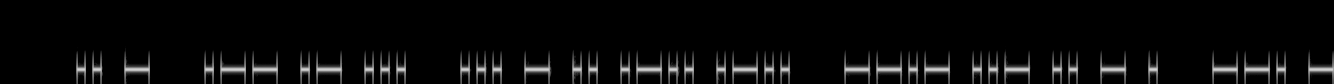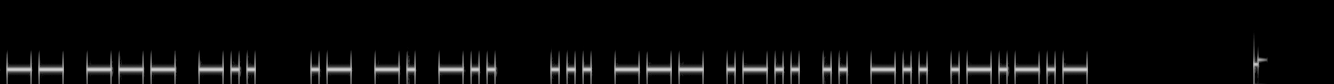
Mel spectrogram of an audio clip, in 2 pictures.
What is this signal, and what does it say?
Morse code, heard as a keyed tone, about 15 wpm, 700 Hz. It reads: IT WAS STILL QUITE GOOD AND SOLID.
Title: Sentences from Top 1500 Words 15wpm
